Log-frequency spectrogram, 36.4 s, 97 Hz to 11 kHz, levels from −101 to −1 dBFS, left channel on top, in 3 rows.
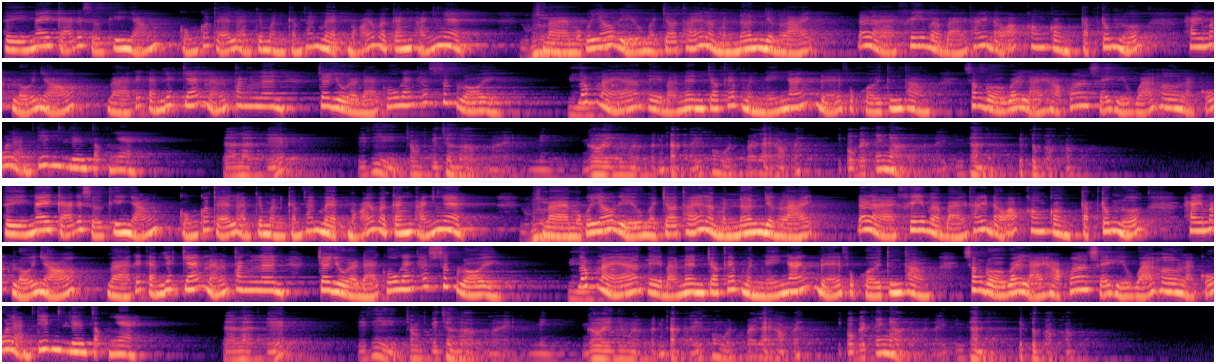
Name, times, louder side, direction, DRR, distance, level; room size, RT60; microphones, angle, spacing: voice 1, 0.0-4.7 5.4-8.2 8.5-17.1 17.9-25.6, right 3 dB, 75° right, 11 dB, 0.6 m, -25 dB
voice 2, 5.2-5.5 17.8-18.0 26.4-27.1 27.8-32.2 32.7-34.2 34.6-34.8, equal, 15° right, 2 dB, 1.7 m, -34 dB
25.0 x 21.0 x 5.7 m, 1.4 s
head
